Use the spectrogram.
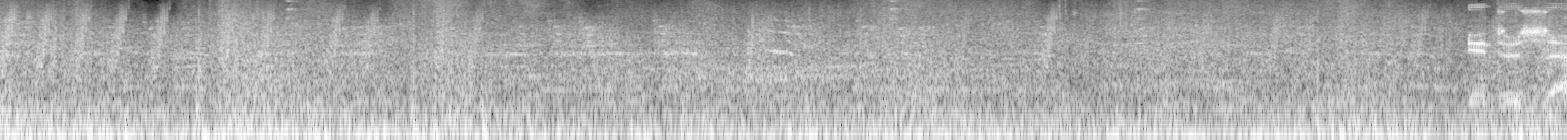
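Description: Laser cannon fire and explosions in Star Wars: Empire at War, a dense, continuous barrage of booms and blasts with a voice speaking over it.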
